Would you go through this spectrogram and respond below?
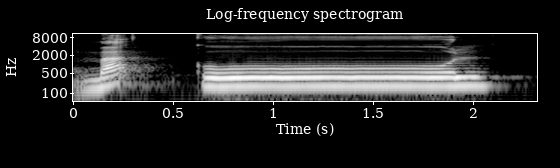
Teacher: کاف کے بعد واو مدہ ہونے کی وجہ سے کاف کو لمبا کیا جائے گا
